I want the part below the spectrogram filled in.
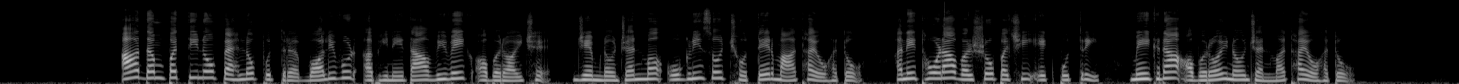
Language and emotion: Gujarati, neutral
